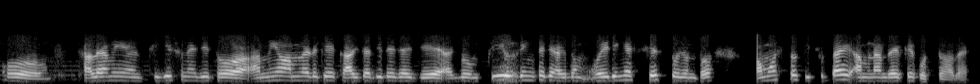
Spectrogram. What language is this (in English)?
Bangla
